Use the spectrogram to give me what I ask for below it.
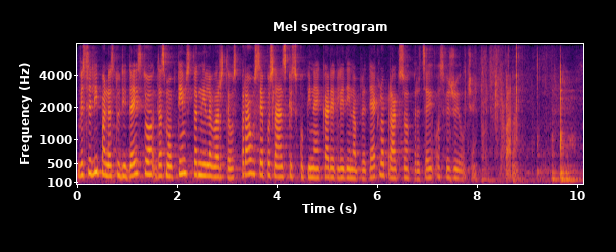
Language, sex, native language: Slovenian, female, Slovenian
